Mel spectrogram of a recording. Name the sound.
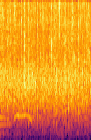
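roaring audience applause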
